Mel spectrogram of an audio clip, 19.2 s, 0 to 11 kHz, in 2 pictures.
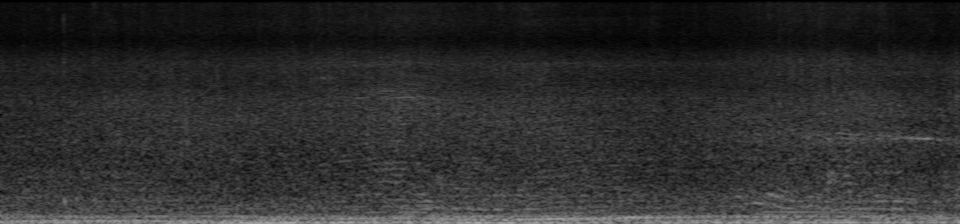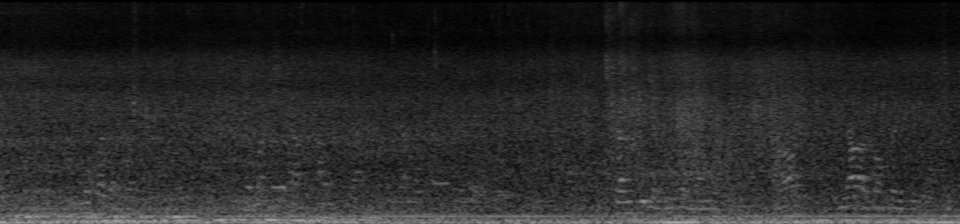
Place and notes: In the convenience store door, Rainy Day, Voice traffic on the street, Voice conversations between young people, Binaural recordings, Zoom H4n+ Soundman OKM II
Yilan County, Taiwan, 5 November, 08:41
